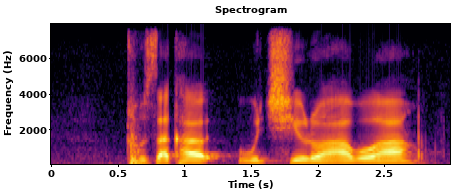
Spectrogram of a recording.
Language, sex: Venda, male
